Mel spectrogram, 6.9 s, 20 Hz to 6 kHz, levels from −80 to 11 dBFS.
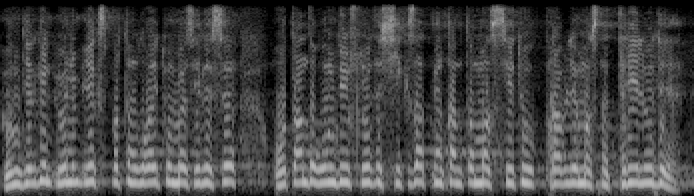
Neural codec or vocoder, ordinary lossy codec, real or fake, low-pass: autoencoder, 48 kHz, 128 numbers a frame, DAC-VAE, trained on Japanese speech; none; fake; 5.4 kHz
